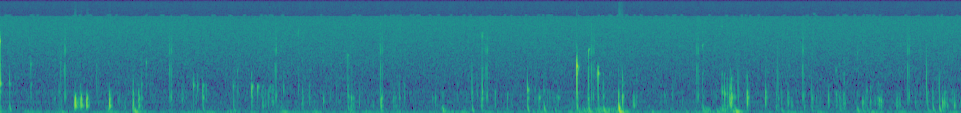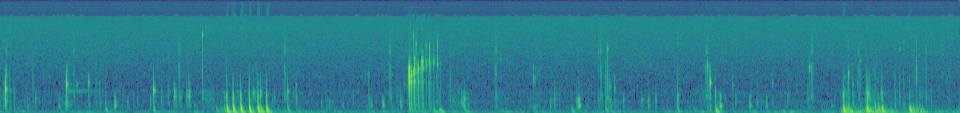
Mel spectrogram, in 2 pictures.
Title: stomach growling noises | My Stomach Makes Noises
